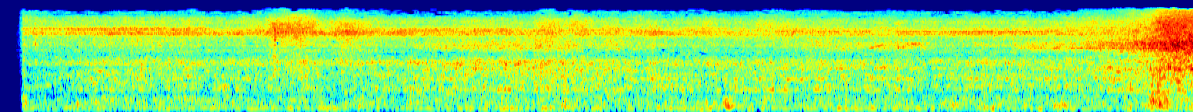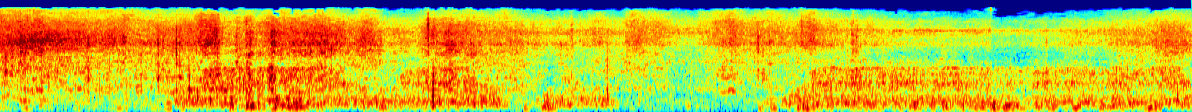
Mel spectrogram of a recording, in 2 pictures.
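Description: Only wind and rushing, surf-like outdoor noise are heard, with no animal calls.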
